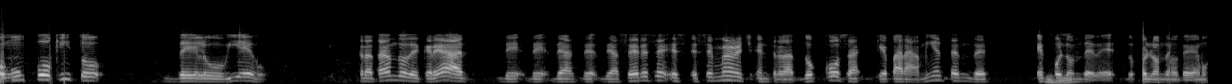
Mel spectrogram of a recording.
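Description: This man has a fairly high pitch and talks at a fairly slow pace. His pitch swings very widely and his loudness rises and falls a lot. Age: 30s. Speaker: salsa singer. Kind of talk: interview.

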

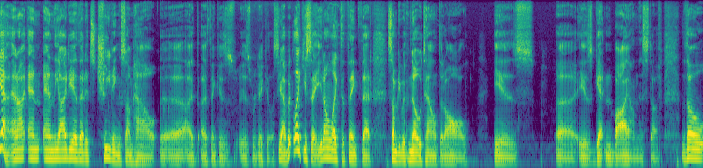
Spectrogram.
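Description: Very deep and low, a man's voice moves at a moderate pace with very wide pitch swings. The recording is very clean with a silent background. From St. John's, Newfoundland. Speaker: musician and songwriter. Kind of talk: casual chat. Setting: studio with guitars and gear.

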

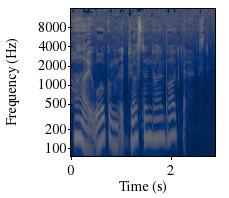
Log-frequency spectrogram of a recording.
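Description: A put-on character voice from a man, fairly high in pitch and at a fairly slow pace. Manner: exaggerated, smooth.

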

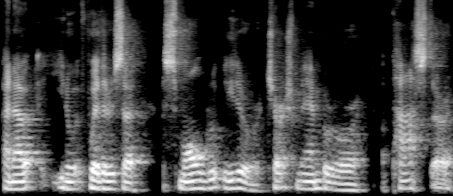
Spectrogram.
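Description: A man with a Glasgow accent talks at a fairly quick pace in a somewhat breathy voice. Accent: Scottish (Glasgow). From Scotland, Glasgow. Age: 40s. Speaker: pastor. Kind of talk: interview conversation.

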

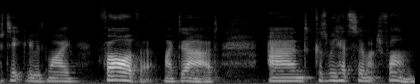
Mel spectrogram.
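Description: The woman's voice has a very deep, low pitch, a bright, sharp tone and ordinary pitch variation. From Scotland. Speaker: parenting author and course leader. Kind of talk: casual interview chat.

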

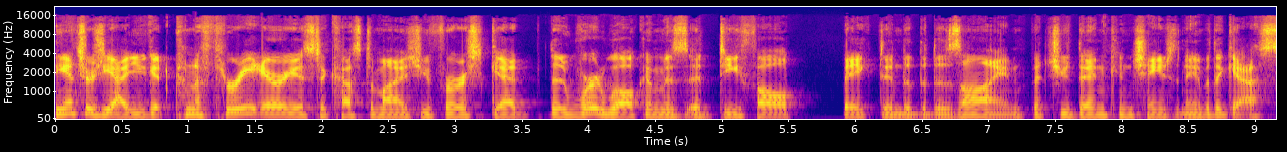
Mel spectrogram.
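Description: A man with an American accent has an unremarkable speaking voice at a medium pitch, with lively intonation and a moderate pace. The recording is very clean, with a silent background and a dry, close sound with no echo. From California (San Diego, San Francisco). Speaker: app founder, tech entrepreneur. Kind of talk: podcast interview.

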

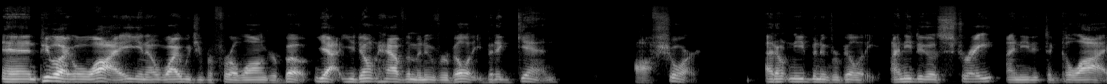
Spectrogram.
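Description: An ordinary speaking voice, a man with an American accent talks at a medium pitch and a fairly quick pace with fairly even intonation. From US West Coast, San Diego. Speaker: kayak fishing show host and guide. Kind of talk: casual interview.

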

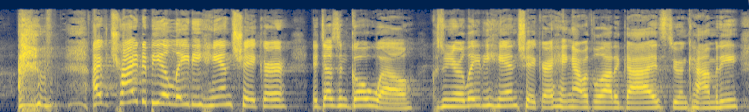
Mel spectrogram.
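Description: Over noticeable background noise, a woman with an American accent speaks fairly quickly in a fairly high voice with lively intonation. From US Midwest, Ohio. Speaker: stand-up comedian. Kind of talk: casual chat.

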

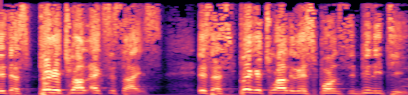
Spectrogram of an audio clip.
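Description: In an animated tone, a man speaks at a high pitch with ordinary pitch variation. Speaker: preacher. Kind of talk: sermon. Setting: church. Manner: animated, rousing call-and-response; emphatic, repetitive preaching cadence.

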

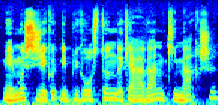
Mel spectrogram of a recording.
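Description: The man speaks at a very fast pace. His pitch sits fairly high. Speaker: musician. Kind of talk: casual interview.

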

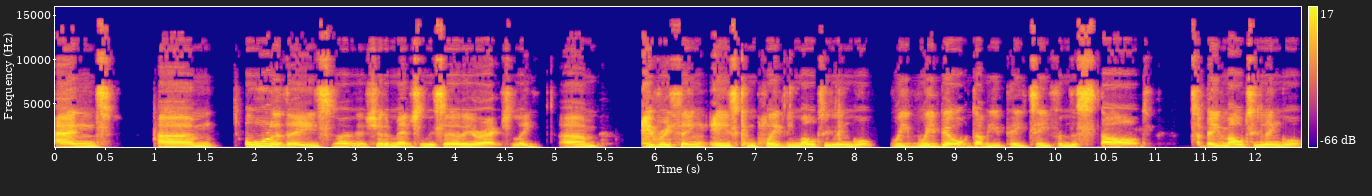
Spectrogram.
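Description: The speaker uses a British accent, a fairly slow pace, and fairly even intonation. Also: man, fairly high pitch for a man. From southern England. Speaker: software product expert. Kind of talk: technical demo and interview.

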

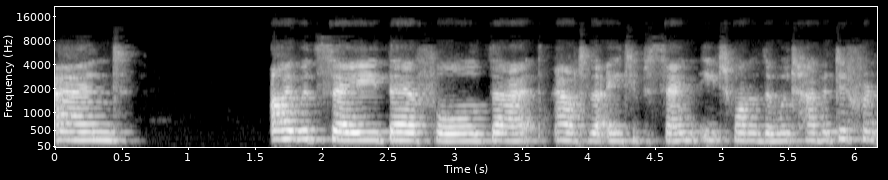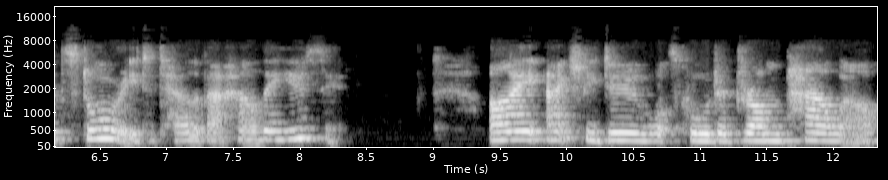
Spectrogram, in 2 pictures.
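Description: A woman speaks in a southern English accent at a fairly high pitch. Her intonation is monotone and flat. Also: fairly slow pace, big swings in loudness. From Sussex, southern England. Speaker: shamanic healer and drum maker. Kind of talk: talk and Q&A on shamanism. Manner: hesitant, many fillers.

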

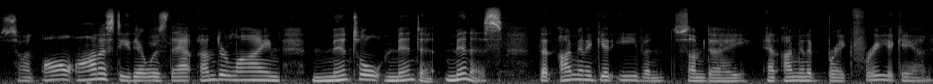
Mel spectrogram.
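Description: In an ordinary speaking voice, a woman talks at medium pitch and a fairly slow pace with ordinary pitch variation. The recording is very clean, with a silent background. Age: 60s. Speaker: rancher. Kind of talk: casual chat.

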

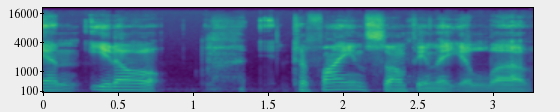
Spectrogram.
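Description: A man talks at a moderate pace with a Midwestern American accent. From Iowa, US Midwest. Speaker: farm radio broadcaster. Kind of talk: casual interview chat.

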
